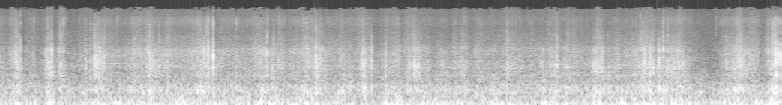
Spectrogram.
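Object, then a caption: Synthetic hair on a mannequin training head. Fingertips and nails of both hands scratch the scalp of a mannequin training head through its long blonde synthetic hair at the parting. The result is a continuous, quiet scratchy rustle with repeated bright crackling strokes over a low, steady rumble.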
